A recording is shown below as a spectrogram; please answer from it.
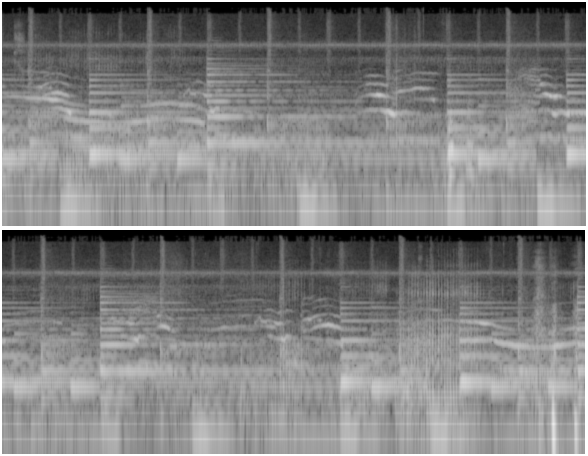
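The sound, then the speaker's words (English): A cat in Asheville meowing repeatedly, with many drawn-out, pitch-gliding cries at an uneven rhythm over a steady tonal background. “That was a cat in Asheville. That was the purring in Asheville.”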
